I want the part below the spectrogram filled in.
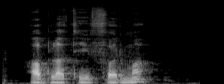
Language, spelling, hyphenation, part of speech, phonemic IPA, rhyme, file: Norwegian Bokmål, ablativforma, ab‧la‧tiv‧for‧ma, noun, /ˈɑːblatiːʋfɔrma/, -ɔrma, Nb-ablativforma.ogg
- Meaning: definite feminine singular of ablativform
